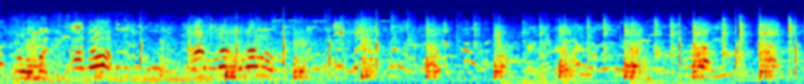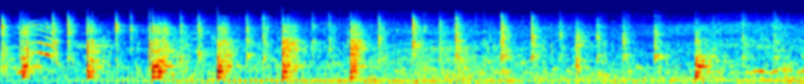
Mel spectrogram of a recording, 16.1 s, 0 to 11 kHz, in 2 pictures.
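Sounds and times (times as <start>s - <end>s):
crowd singing and shouting: 0.0s - 9.2s
drums beating quick rhythm: 0.0s - 16.0s.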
